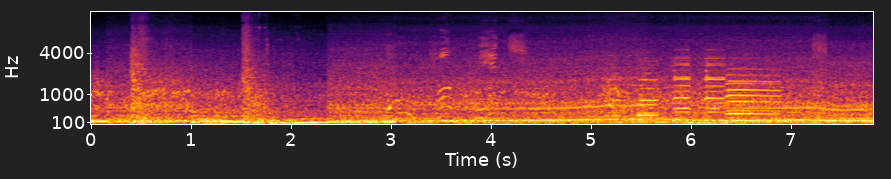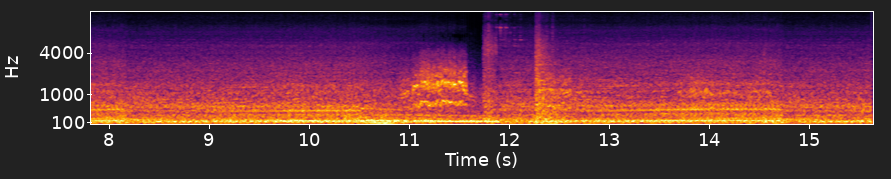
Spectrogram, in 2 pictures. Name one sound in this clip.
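A car engine hums steadily as it drives.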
